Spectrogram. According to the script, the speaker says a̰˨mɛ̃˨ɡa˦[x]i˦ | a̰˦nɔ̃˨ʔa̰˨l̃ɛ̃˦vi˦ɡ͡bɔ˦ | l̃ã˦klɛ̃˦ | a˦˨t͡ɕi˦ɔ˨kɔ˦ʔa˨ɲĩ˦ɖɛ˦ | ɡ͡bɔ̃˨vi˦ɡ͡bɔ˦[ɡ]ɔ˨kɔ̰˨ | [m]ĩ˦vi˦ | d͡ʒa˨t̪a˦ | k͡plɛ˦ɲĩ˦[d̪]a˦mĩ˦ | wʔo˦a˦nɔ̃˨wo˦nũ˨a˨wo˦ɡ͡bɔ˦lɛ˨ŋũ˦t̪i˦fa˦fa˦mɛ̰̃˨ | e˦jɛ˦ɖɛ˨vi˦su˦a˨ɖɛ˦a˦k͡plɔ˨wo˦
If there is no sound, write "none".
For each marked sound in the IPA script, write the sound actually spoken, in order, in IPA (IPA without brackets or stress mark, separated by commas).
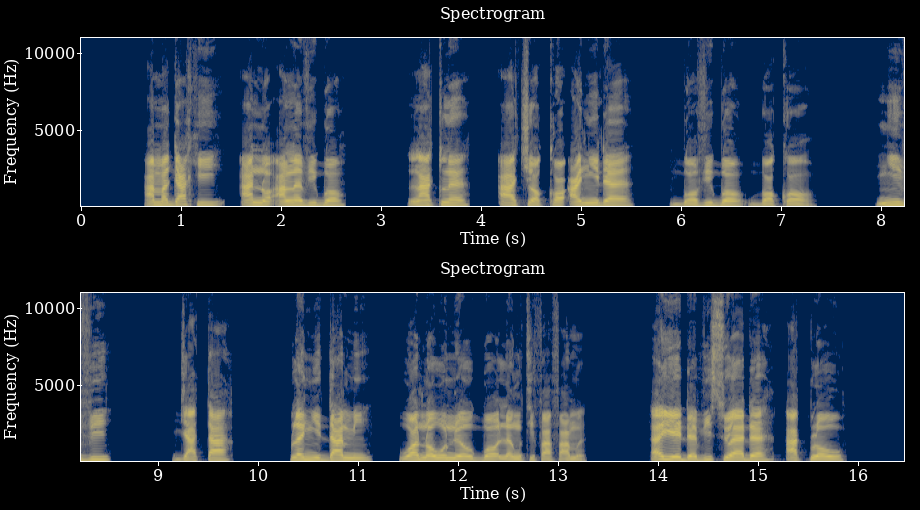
x, ɡ͡b, ɲ, d̪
